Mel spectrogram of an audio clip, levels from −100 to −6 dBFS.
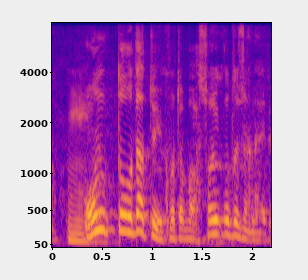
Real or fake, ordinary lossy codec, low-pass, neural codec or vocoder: fake; none; none; codec, 16 kHz, 4 kbps, X-Codec, HuBERT features, trained on general audio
